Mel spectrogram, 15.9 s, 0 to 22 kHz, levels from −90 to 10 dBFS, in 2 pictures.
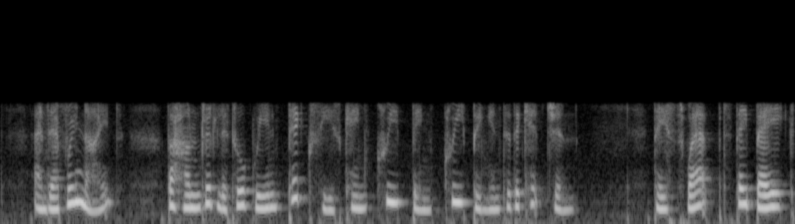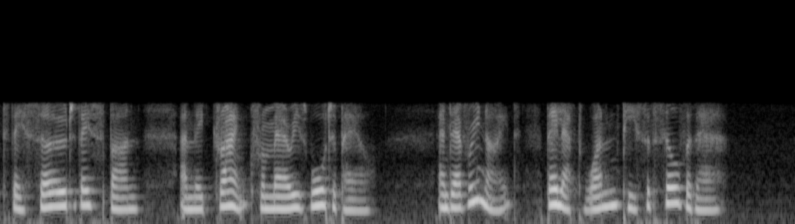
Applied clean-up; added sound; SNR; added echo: none; none; none; none.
